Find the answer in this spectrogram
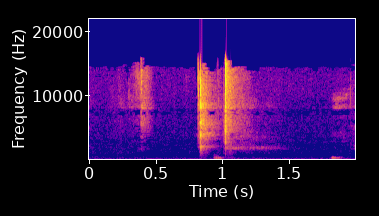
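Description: Two sharp clicks in quick succession about a second in, like small hard objects snapping or tapping together, with a few fainter taps around them.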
